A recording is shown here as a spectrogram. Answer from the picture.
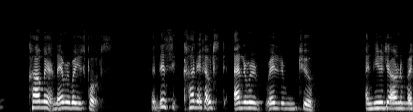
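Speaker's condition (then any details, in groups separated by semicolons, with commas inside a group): Cerebral palsy; from birth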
